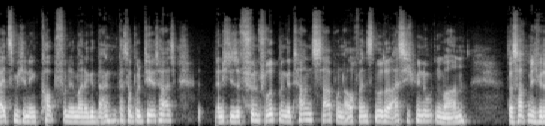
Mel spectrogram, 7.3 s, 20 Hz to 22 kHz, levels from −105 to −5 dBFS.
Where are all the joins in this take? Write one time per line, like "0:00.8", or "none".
none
